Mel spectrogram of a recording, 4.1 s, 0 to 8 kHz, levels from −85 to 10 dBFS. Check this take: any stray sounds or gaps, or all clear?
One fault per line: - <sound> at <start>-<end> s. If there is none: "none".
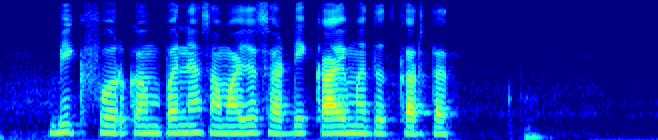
- thud at 3.2-3.5 s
